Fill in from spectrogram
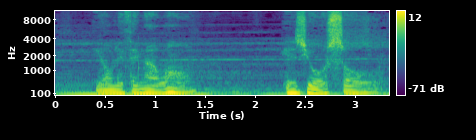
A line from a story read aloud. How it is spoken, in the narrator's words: in a deep voice from the cell next to him, the man said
